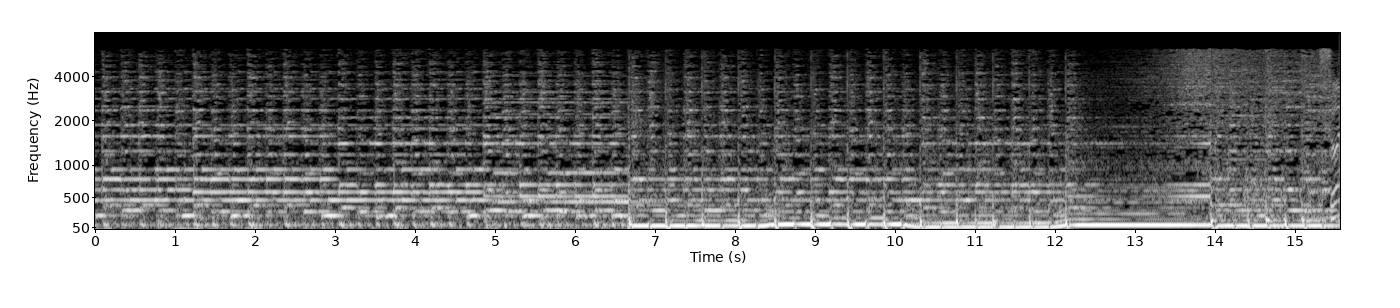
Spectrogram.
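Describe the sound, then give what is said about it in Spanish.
Theme tune for a Spanish radio station's sports games coverage, a loud, continuous, full-band piece of music with a dense, steady beat and a heavier bass section partway through, playing without talk. “ahora la sintonía de los juegos de la SER que suena así de bien.”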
